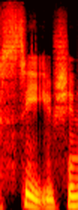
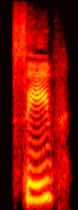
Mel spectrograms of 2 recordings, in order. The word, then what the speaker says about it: sieve: Is that how you pronounce it? It's the thing that you would pour noodles into and the water goes out, but the noodles stay in. Save? Sieve. Okay.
